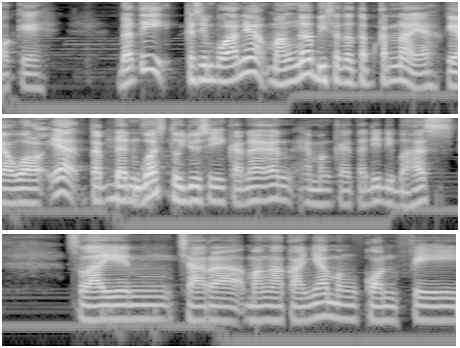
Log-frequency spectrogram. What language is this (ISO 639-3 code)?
ind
